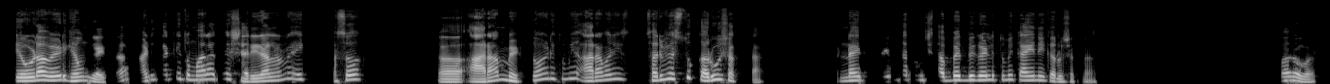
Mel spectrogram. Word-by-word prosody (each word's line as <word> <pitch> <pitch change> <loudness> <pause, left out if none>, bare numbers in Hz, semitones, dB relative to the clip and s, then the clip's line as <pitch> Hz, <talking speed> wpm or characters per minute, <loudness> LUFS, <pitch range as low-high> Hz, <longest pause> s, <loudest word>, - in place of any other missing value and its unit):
तेवढा 165 +5 +6
वेळ 195 +1 +5
घेऊन 175 -1 +1
घ्यायचा 120 -8 -2 0.2
आणि 170 +6 -4
का 230 - -9
की 260 - -6
तुम्हाला 220 +2 +1
ते 245 - -4
शरीराला 155 - +2
ना 255 +3 -6
एक 235 - -4 0.3
असं 215 +9 +1 0.8
अ, - - -1 0.4
आराम 190 +12 +3
भेटतो 175 +4 0
आणि 260 +1 -3
तुम्ही 265 +2 -5
आरामाने 215 +5 0 0.3
सर्व 200 +6 +2
वस्तू 255 +5 0
करू 195 +6 +5
शकता. 175 - -5 0.8
नाही, 180 +4 +2 0.3
नेमका 200 +4 -11
तुमची 205 -2 -13
तब्येत 190 +3 +3
बिघडली 200 +1 +2
तुम्ही 220 +1 -4
काही 195 0 +3
नाही 195 -1 -1
करू 145 -4 -1
शकणार. 125 +1 -11 1.9
बरोबर. 165 -9 0
195 Hz, 155 wpm, -21 LUFS, 165-215 Hz, 1.9 s, तेवढा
